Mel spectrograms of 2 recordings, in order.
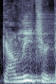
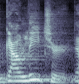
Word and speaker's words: Gauleiter: Anybody speak German? Gauleiter, there we go, Gauleiter, that's how you say it.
